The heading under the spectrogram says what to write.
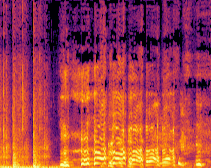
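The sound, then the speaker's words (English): A hand slams on a desk as a knock, three or four loud, dull thumps in quick succession, followed right away by a voice laughing and chuckling. “You got a sound effect. Well, maybe don't slam your hand in your desk.”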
